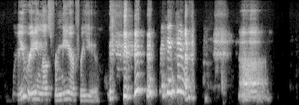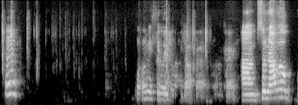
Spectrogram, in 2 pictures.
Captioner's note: laughter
